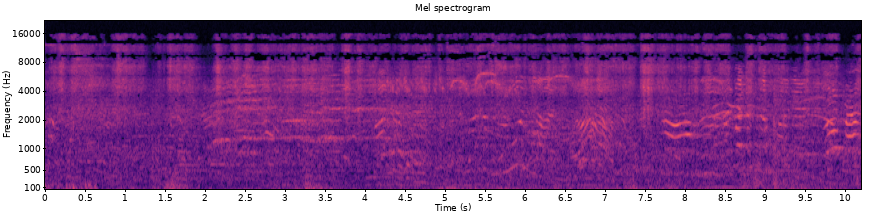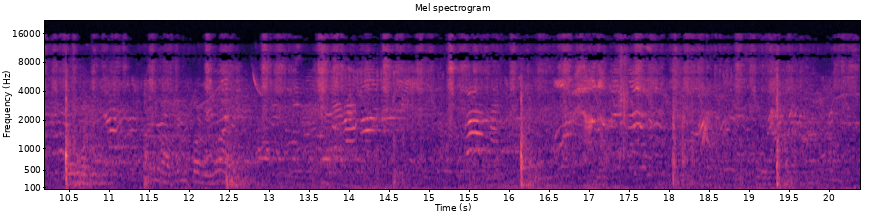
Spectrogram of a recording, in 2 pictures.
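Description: Paddles strike a ball with sharp pops, outdoors.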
